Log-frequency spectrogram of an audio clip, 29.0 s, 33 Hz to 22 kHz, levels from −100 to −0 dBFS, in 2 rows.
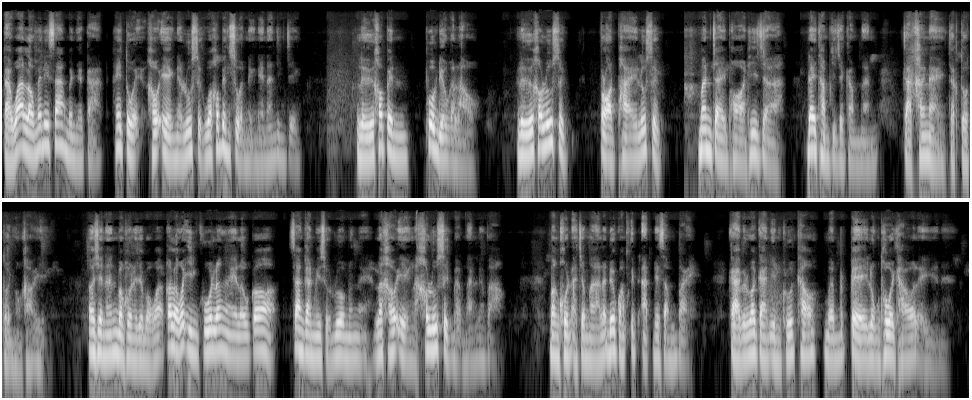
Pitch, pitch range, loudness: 130 Hz, 120-150 Hz, -17 LUFS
